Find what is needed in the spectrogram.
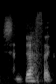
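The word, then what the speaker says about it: St Duthac: St. Duthic, that's how you pronounce it.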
